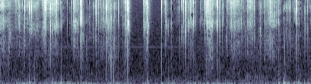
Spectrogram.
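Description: Long acrylic nails scratch the etched, textured surface of a palm-sized solid clear glass globe paperweight held in the hand. The result is a dense, bright, crackly rasping made of many quick scrapes and clicks, with a brief quieter pause near the middle before the scratching resumes.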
